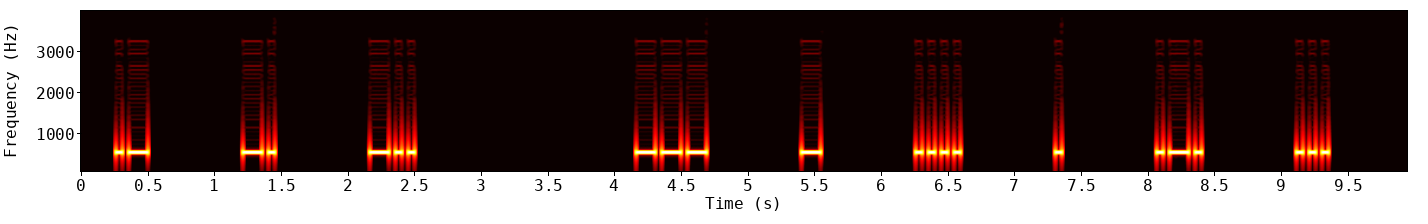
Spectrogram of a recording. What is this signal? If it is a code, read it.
Morse code, heard as a keyed tone, about 25 wpm, spaced as for 10 wpm, 550 Hz. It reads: AND OTHERS
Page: news headlines in morse code at 10 wpm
